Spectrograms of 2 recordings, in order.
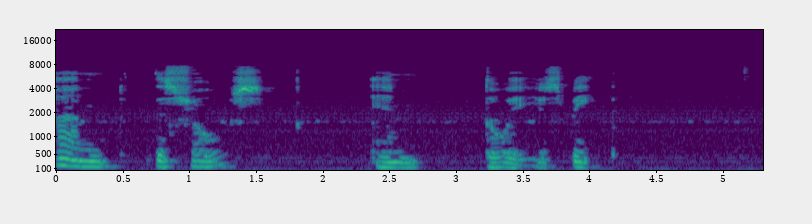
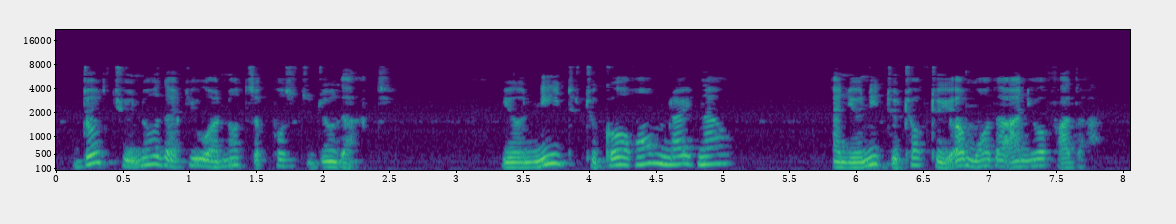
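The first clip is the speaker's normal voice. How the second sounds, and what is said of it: Put-on native accent. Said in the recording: “you may start off with the native accent.”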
